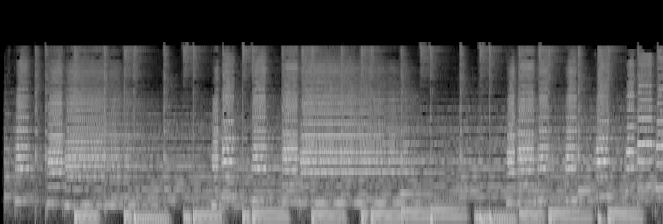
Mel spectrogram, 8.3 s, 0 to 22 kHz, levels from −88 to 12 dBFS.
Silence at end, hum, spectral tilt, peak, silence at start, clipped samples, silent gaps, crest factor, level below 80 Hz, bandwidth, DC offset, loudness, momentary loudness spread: 0 s; none; -3.5 dB/octave; -2 dBFS; 0.05 s; under 0.1%; none; 16 dB; -32 dBFS; 11 kHz; under 0.1%; -18 LUFS; 10 LU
